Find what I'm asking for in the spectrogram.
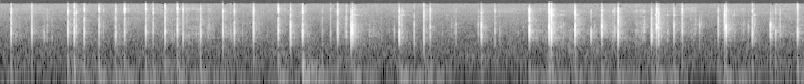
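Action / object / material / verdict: scrape / clear vinyl zip bag / vinyl / none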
